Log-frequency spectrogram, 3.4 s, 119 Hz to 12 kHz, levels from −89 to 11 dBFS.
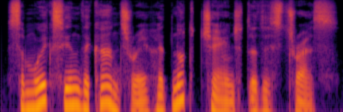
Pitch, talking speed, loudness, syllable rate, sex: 125 Hz, 175 wpm, -19 LUFS, 4.0 syllables/s, male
